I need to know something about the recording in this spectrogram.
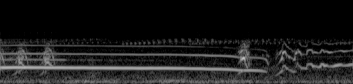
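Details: Coyote howl, played as an example of the higher pitch of coyotes compared with wolves: a long, smooth, steady tonal howl held for over two seconds, then broken into short wavering, quavering yips.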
